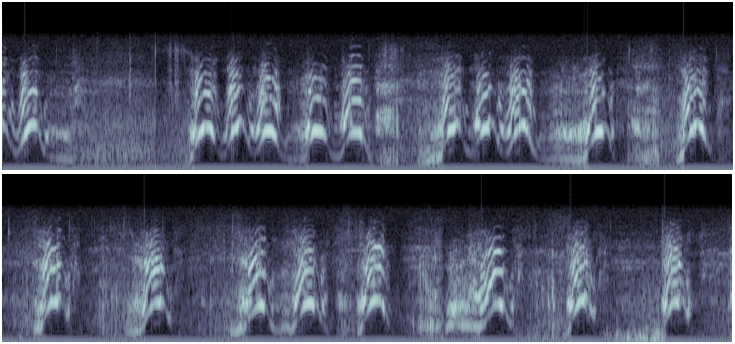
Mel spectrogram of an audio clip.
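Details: Jack Russell Terrier reacting to horses, giving rapid, excited yappy barks in dense bursts, about twenty short sharp yips over ten seconds, some whiny and rising, with a steady background hum.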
